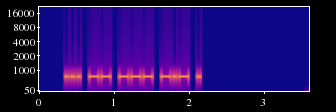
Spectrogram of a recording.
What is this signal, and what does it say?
Morse code, heard as a keyed tone, about 30 wpm, 700 Hz. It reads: SMOKE
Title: Five Letter Words - 30wpm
